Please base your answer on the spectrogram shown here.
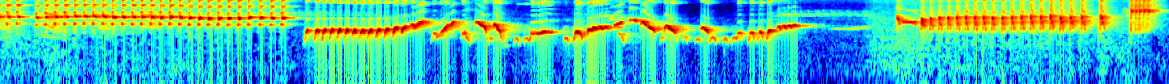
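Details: Fired-up White-rumped shama song, a master recording rich in fill-in phrases for training birds: a fast buzzy high trill, then a run of varied whistled swoops and slurs, a brief pause, and another rapid buzzy trill.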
